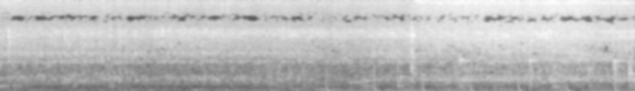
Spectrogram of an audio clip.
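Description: Chopped tomatoes and onions sizzling in hot oil in a pressure cooker pan, stirred with a steel spatula. A steady frying hiss runs throughout; from about halfway it grows a little louder, with stirring strokes about two a second.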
